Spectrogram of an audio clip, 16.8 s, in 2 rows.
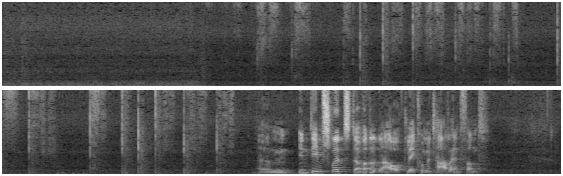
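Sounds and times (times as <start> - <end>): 
soft hum: 0.0 - 16.7
handwriting with pen strokes on a surface: 3.5 - 11.9
speech: 12.3 - 15.7.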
